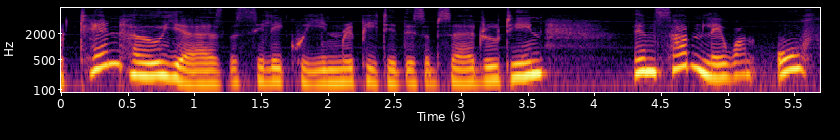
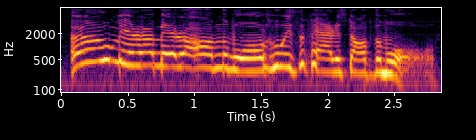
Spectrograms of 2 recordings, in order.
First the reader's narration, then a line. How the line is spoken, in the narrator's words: the spoiled and stupid queen would shout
